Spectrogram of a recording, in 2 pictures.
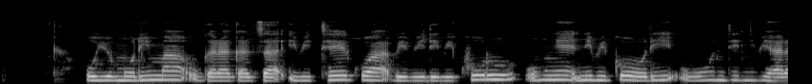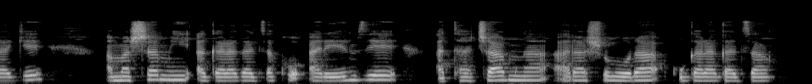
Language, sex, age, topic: Rundi, female, 25-35, agriculture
